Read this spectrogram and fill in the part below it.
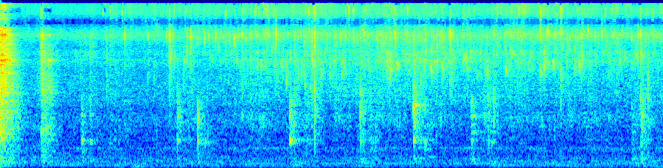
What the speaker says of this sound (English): You just want to keep stirring your meatballs because you don't want them to burn.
